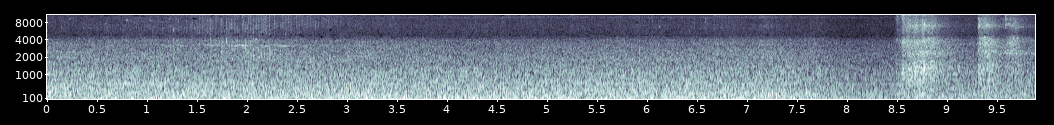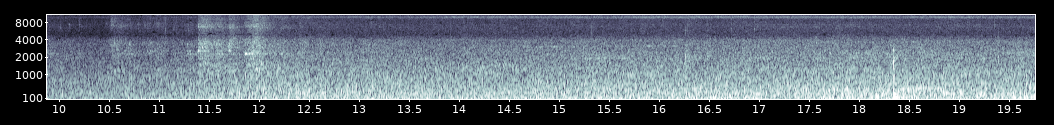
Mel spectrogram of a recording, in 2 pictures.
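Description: Steady city street ambience: a continuous hum of traffic, with a few short hissing bursts a little past the middle.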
